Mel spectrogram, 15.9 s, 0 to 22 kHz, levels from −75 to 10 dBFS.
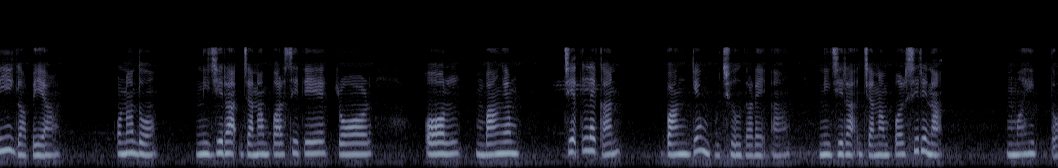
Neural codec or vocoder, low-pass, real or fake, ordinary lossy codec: none; none; real; none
